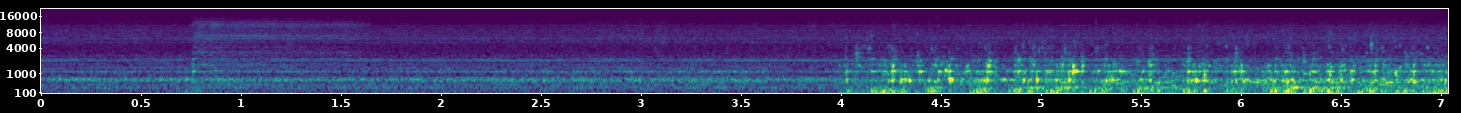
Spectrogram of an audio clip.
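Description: Heard underwater: a steady faint hum, then about four seconds in a diver's exhaled air bubbling out in a gurgling, crackling rush that carries on to the end.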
